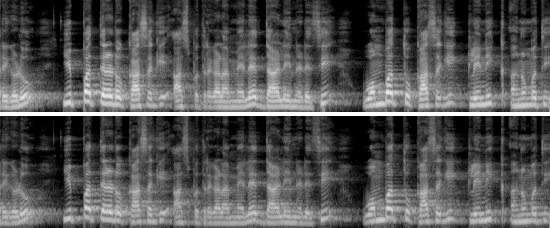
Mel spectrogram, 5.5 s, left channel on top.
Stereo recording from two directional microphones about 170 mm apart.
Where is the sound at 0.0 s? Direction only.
30° left (ahead or behind).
